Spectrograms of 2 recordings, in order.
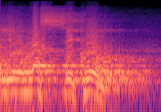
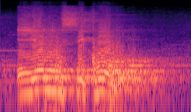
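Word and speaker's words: يُمَسِّكُونَ: Bitasydid itu bacanya yumassikun, shinnya itu ditasydid. Kalau bitakhfif bacanya yumsikun.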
